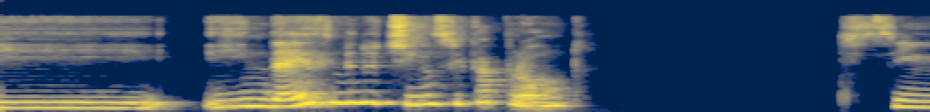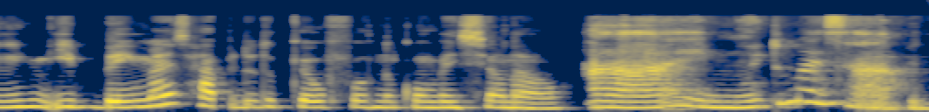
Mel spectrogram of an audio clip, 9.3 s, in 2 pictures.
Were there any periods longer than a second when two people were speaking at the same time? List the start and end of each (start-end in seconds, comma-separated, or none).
none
